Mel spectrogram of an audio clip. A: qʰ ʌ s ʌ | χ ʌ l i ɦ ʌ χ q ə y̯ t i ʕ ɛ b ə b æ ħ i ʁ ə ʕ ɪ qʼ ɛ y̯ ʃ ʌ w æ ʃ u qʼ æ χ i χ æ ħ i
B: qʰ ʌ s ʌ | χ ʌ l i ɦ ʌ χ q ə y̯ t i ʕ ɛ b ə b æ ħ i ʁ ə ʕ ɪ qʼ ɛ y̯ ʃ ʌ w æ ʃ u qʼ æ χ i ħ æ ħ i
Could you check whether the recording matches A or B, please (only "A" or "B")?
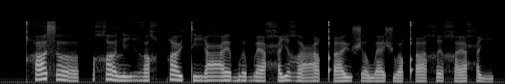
A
